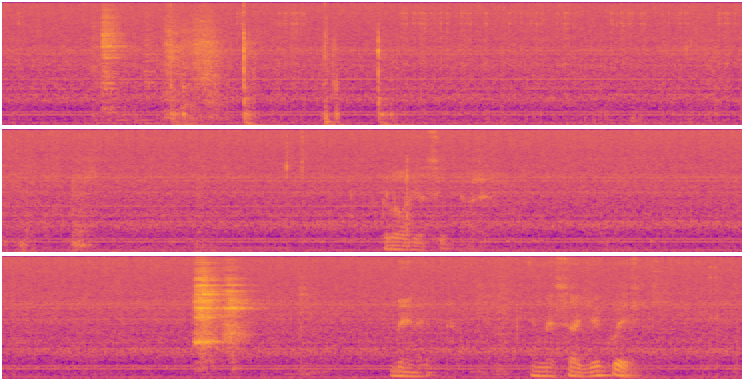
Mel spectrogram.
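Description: An elderly man speaks calmly and haltingly into a computer microphone.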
